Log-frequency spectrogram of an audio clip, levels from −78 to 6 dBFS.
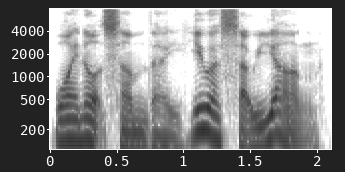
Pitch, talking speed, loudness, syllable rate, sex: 115 Hz, 200 wpm, -19 LUFS, 4.5 syllables/s, male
